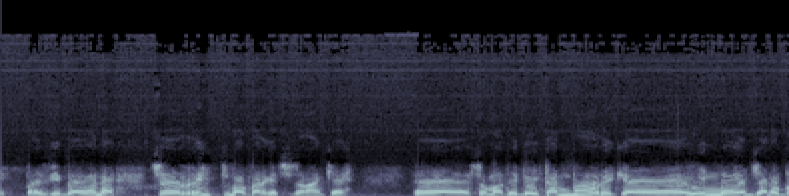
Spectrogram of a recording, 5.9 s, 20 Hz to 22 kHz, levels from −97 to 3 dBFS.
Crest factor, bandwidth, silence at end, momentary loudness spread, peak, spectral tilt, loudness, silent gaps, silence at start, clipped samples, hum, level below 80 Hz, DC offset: 14 dB; 18 kHz; 0 s; 4 LU; -12 dBFS; -6.5 dB/octave; -27 LUFS; none; 0 s; under 0.1%; none; -62 dBFS; under 0.1%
